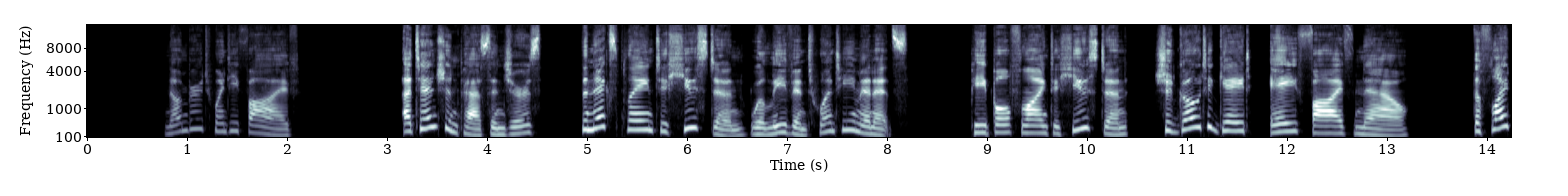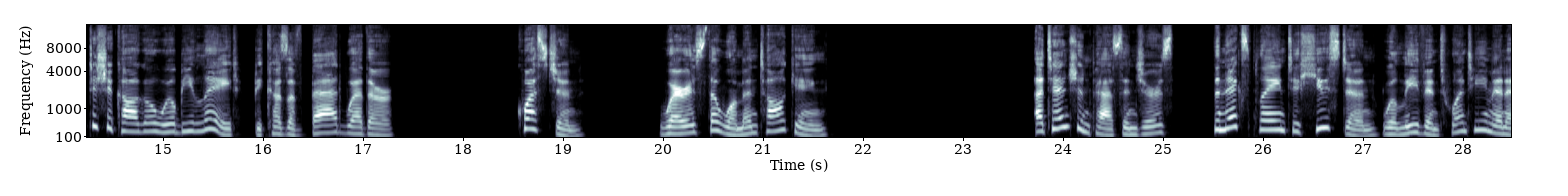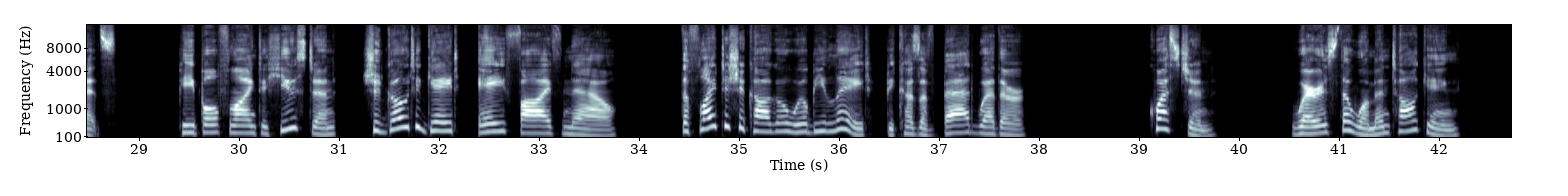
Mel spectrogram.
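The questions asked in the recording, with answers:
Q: Where is the woman talking?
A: At an airport.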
